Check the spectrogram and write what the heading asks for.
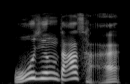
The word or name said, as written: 无精打采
